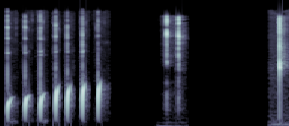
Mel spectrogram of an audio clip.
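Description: Cartoon-style editing sound effect: a quick run of about seven bubbly 'bloop' plops, each sliding up in pitch and each higher than the last, followed by two short clicks.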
